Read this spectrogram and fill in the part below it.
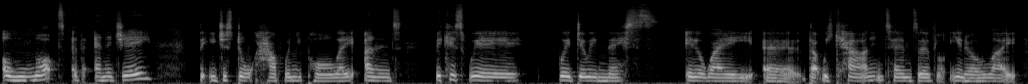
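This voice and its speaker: A woman with a slightly husky voice, talking casually and reflectively as a voice actress on a podcast. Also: on the low side, steady tone, measured pace, mellow.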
